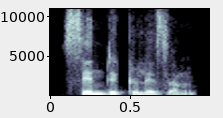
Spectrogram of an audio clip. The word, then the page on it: syndicalism: Indian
